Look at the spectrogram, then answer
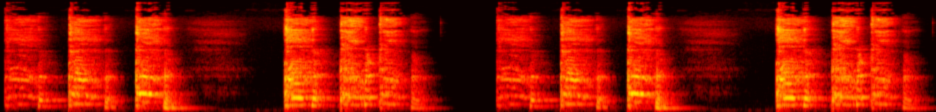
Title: Öksürük Sesi - Cough Sound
